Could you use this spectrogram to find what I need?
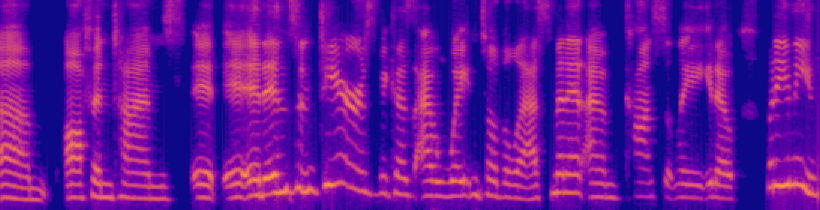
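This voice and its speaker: In an ordinary speaking voice, a woman with a fairly high pitch talks at a moderate pace, recorded very cleanly, dry and close with no echo against a silent background. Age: 30s. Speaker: career bartender, astrology show guest. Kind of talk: casual chat.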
